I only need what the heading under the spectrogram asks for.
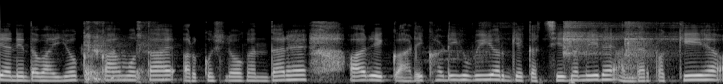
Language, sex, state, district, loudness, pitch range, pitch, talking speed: Hindi, female, Uttar Pradesh, Ghazipur, -21 LUFS, 180-210 Hz, 200 Hz, 225 wpm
